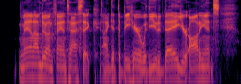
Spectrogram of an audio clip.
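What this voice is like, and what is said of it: Southern American accent. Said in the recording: “from your accent, I know you're from the South”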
